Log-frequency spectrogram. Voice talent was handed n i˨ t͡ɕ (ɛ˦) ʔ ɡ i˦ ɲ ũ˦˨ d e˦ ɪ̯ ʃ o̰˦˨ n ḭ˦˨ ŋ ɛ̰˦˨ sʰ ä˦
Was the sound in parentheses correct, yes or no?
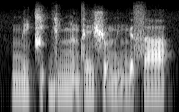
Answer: no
